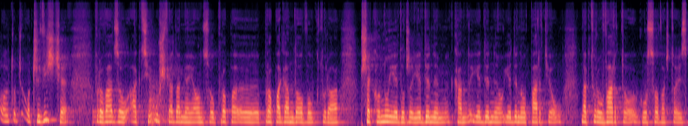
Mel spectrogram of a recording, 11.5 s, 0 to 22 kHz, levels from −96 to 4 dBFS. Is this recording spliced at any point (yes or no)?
yes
